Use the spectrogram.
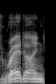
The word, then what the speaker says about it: Reading: Pronounced Reading to those unaware, edit, yes, it's like the one in Pennsylvania, and anywhere else that has the same name.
